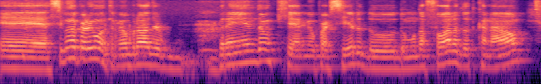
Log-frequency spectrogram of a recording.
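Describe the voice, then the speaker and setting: A man speaks at a moderate pace. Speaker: podcast host. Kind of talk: interview. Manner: animated.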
